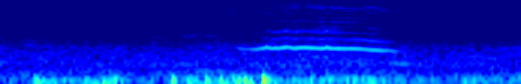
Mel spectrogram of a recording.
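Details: Tabby kitten with its siblings, four kittens together, gives one thin, high mew that holds and then slides gently downward, faint over low rustling and handling noise.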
